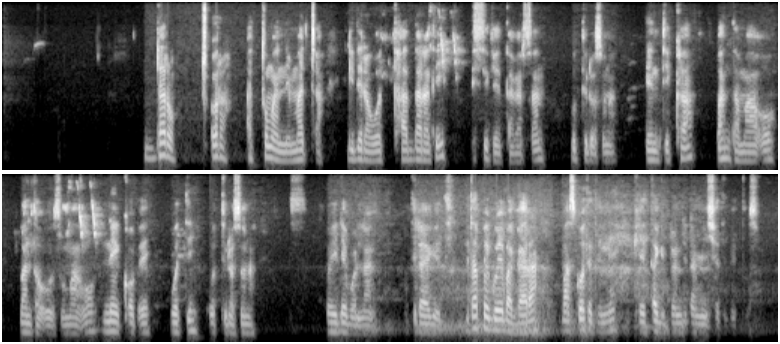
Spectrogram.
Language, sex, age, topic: Gamo, male, 25-35, government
